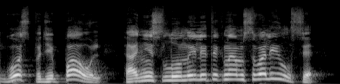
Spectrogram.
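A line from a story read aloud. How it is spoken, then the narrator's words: Alarmed exclamation. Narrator (Russian): воскликнул в великом смятении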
